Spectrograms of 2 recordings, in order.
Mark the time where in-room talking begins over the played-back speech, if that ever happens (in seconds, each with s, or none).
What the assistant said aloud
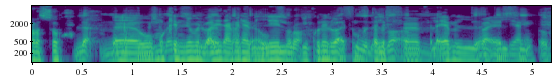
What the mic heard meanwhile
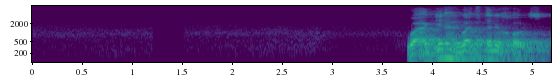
3.7 s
